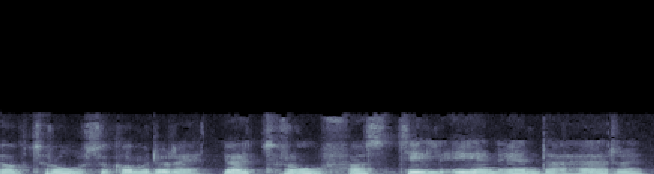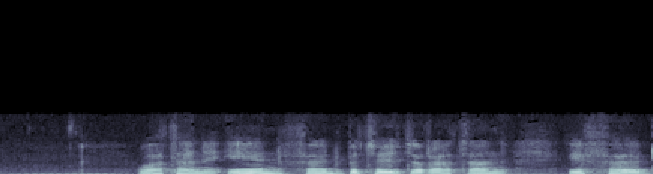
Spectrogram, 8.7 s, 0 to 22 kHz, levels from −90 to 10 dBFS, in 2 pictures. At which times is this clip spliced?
0:01.4
0:05.2

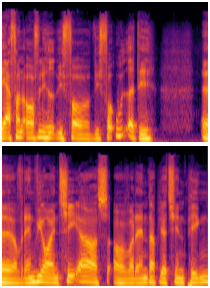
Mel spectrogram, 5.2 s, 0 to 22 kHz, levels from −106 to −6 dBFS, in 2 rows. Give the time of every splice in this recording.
none

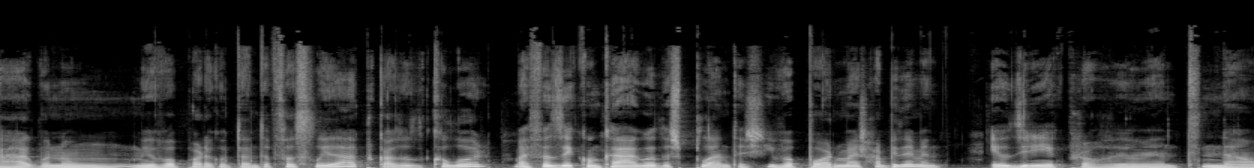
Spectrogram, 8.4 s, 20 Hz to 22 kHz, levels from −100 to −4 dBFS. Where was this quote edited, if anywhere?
0:03.3
0:06.5

